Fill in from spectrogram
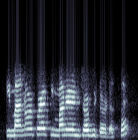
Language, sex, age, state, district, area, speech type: Assamese, female, 18-30, Assam, Kamrup Metropolitan, urban, conversation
